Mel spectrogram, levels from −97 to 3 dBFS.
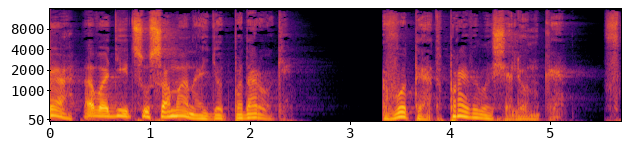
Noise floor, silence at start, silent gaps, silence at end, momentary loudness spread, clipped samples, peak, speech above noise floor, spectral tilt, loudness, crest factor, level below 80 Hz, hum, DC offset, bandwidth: -83 dBFS; 0 s; 3.22-3.32 s; 0 s; 17 LU; under 0.1%; 0 dBFS; 66 dB; -4.5 dB/octave; -17 LUFS; 18 dB; -34 dBFS; none; under 0.1%; 16 kHz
